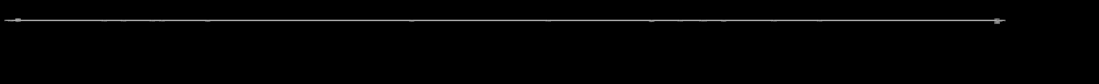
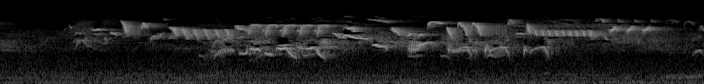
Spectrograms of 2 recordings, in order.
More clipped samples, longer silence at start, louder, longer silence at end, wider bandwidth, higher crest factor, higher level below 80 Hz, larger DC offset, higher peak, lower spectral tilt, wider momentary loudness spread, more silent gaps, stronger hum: neither; about the same, 0.05 s vs 0 s; first, -14 LUFS vs -27 LUFS; first, 0.95 s vs 0 s; second, 9.2 kHz vs 11 kHz; second, 10 dB vs 18 dB; second, under -90 dBFS vs -60 dBFS; neither; first, -8 dBFS vs -12 dBFS; second, 8.5 dB/octave vs 2.5 dB/octave; second, 0 LU vs 9 LU; neither; neither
